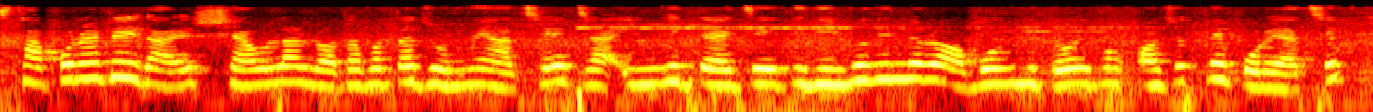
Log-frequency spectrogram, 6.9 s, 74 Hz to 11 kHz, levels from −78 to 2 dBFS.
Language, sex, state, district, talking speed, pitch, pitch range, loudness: Bengali, female, West Bengal, Alipurduar, 165 wpm, 265 Hz, 250-295 Hz, -13 LUFS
